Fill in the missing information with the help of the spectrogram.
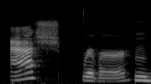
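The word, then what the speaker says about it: Ashryver: him brutally and Archer transforms into Dorian Aden Ash river is how she pronounces it in the B Ash River yeah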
